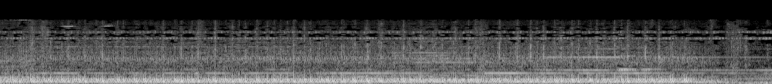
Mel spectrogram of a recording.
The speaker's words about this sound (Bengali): সজীব স্যারের হুন্ডার শব্দ মনে হইতেছে?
